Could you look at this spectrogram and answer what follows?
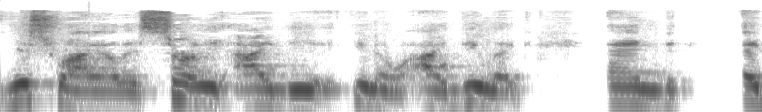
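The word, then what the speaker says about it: ישראל: the name Israel, or I guess in the Hebrew tongue would be pronounced Yisrael, is definitely idyllic.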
